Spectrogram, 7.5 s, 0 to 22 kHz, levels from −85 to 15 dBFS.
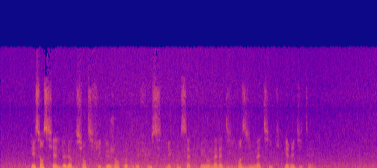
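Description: No faults are audible in this speech; the only thing beneath it is the room noise captured by the microphone, sitting about 15 dB under the voice level.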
